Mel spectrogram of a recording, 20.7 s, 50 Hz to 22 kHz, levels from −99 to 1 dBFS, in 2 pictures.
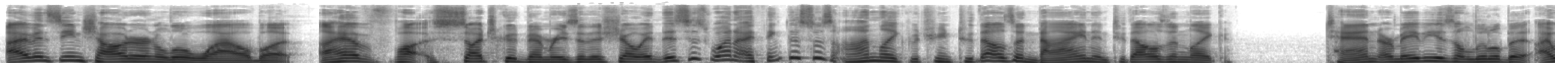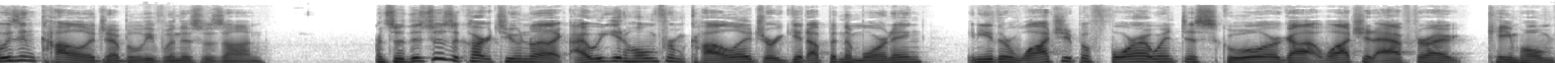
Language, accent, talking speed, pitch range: English, American, 245 wpm, 125-165 Hz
